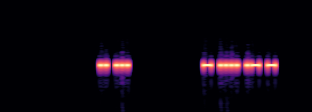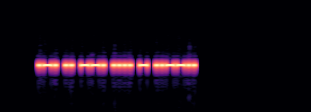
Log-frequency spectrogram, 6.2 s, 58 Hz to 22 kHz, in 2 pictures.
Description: Morse code, heard as a keyed tone, about 46 wpm, 700 Hz. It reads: IS THAT RIGHT?
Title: 4x Word-Spacing - Sentences from Top 200 Words - 45wpm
